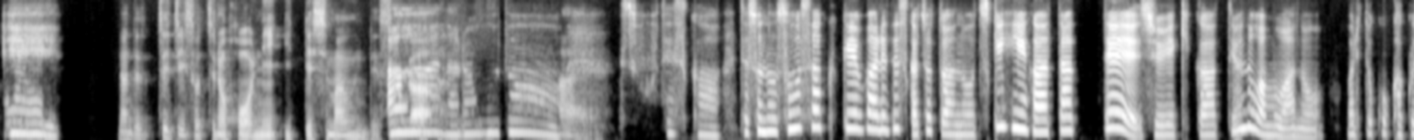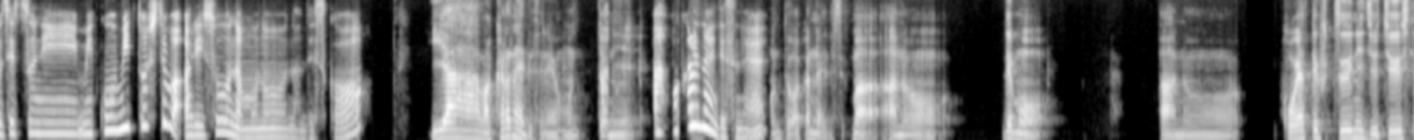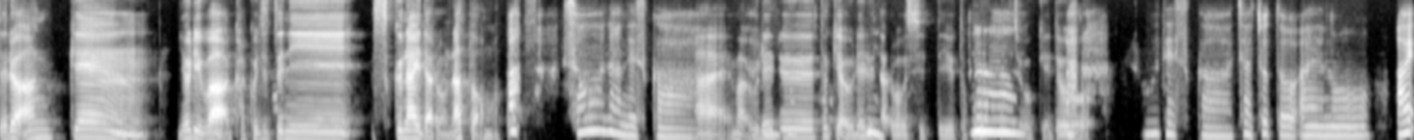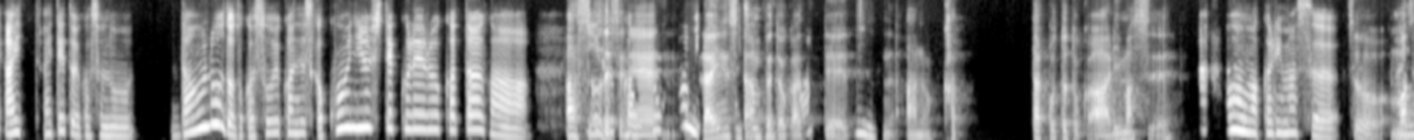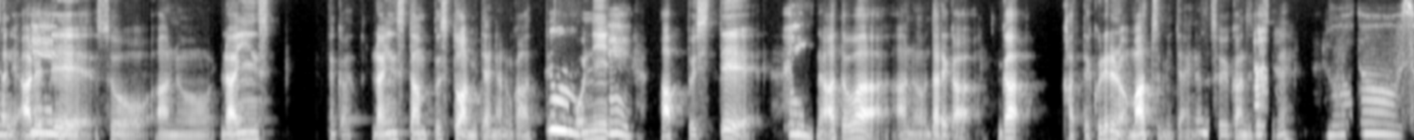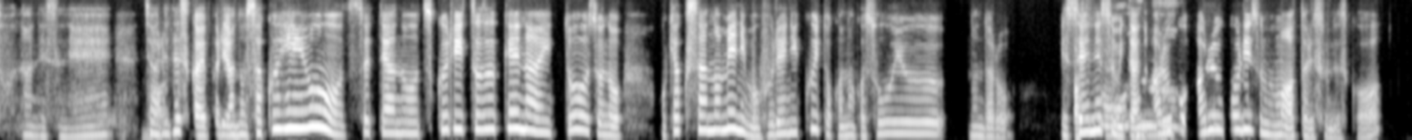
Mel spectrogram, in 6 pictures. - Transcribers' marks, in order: other noise; in English: "アルゴリズム"
- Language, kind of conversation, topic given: Japanese, advice, 創作に使う時間を確保できずに悩んでいる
